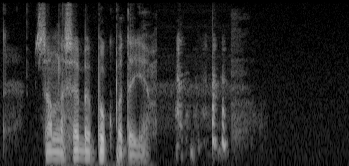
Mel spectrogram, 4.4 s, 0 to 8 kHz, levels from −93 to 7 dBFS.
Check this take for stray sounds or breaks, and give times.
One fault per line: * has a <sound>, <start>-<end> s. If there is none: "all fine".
* has a laugh, 2.2-2.9 s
